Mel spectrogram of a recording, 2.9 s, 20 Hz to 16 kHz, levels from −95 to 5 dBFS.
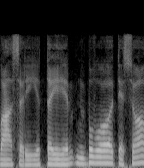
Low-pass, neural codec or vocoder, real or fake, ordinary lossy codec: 7.2 kHz; codec, 16 kHz, 1 kbps, FunCodec, trained on LibriTTS, 50 frames a second; fake; MP3, 64 kbps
